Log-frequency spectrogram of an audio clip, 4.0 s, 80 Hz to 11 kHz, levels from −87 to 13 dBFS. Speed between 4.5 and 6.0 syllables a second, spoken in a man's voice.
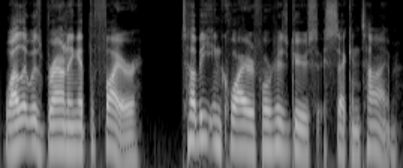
No: 6.2 syllables/s; male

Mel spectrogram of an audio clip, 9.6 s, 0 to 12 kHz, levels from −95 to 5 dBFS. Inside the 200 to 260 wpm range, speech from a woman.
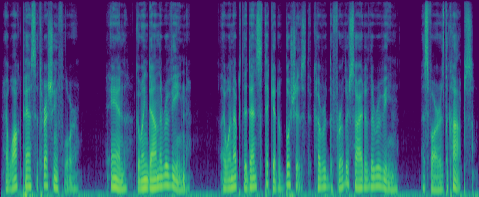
No: fast, 205 wpm; male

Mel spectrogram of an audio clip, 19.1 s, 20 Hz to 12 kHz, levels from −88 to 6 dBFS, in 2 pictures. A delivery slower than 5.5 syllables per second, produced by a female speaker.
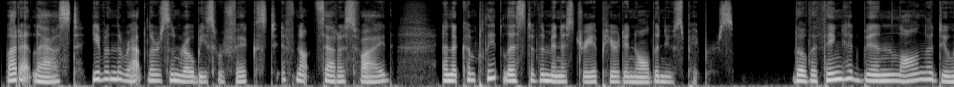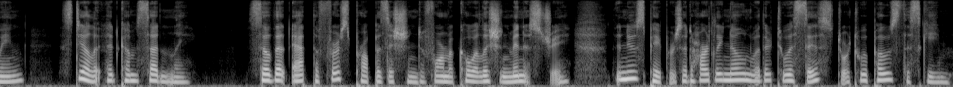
No: 5.8 syllables/s; female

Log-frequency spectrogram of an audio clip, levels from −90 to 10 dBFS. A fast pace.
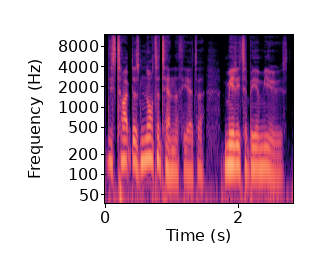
Yes: fast, 235 wpm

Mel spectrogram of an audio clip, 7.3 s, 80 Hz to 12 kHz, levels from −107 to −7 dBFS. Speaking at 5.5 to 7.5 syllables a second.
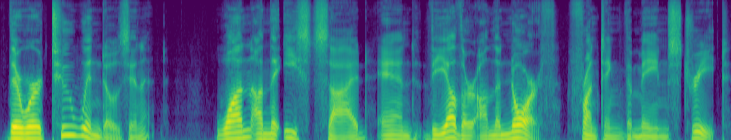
No: 4.2 syllables/s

